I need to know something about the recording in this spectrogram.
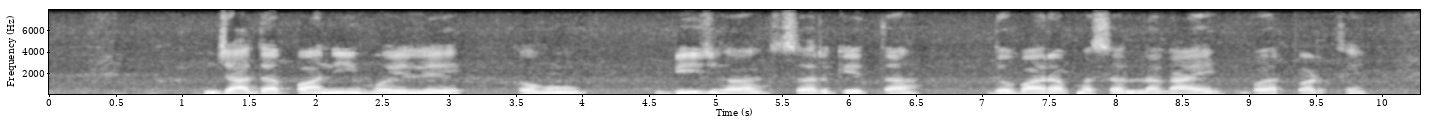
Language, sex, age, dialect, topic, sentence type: Chhattisgarhi, male, 18-24, Western/Budati/Khatahi, agriculture, statement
